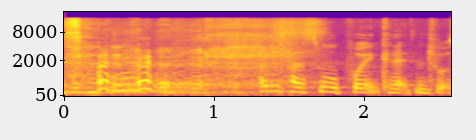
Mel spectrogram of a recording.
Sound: both laughing

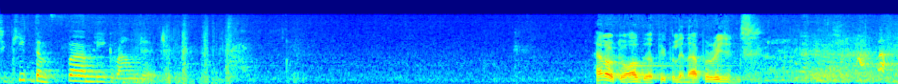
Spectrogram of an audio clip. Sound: laughter

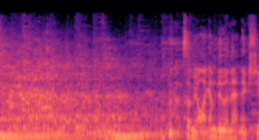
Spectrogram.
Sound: audience laughing

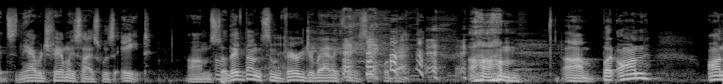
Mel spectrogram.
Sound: laughter

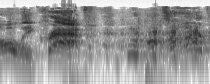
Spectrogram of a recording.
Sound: laughter erupts

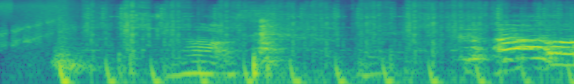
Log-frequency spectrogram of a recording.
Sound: camera shutters clicking

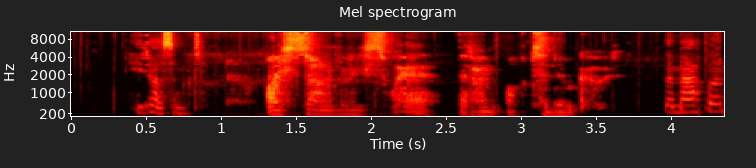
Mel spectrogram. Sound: snoring

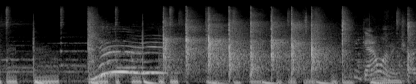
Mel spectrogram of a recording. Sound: claps

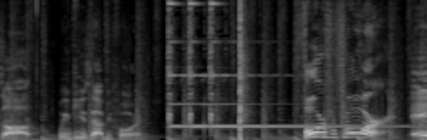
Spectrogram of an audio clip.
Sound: bell dings

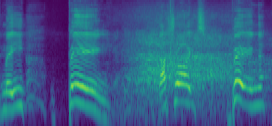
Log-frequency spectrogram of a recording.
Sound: audience laughing

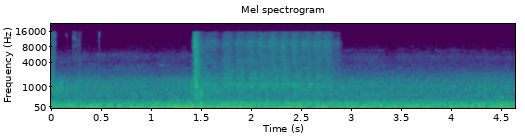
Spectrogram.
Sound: car not starting

